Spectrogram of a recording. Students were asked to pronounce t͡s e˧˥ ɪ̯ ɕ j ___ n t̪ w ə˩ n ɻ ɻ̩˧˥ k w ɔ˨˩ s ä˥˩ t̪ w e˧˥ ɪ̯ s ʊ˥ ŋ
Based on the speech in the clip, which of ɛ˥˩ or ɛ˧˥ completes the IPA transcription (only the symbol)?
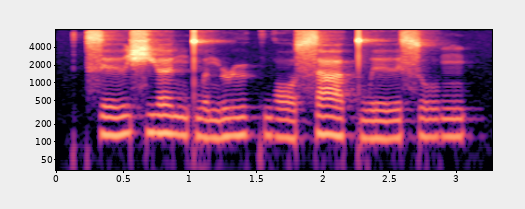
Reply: ɛ˥˩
